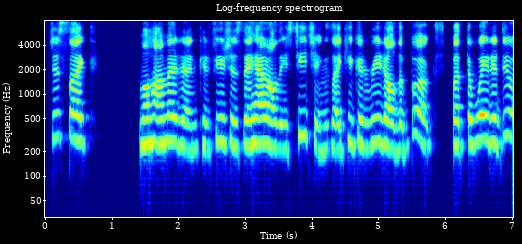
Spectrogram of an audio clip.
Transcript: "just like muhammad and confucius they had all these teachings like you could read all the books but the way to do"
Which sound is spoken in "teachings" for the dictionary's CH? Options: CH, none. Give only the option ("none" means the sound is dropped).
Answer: CH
